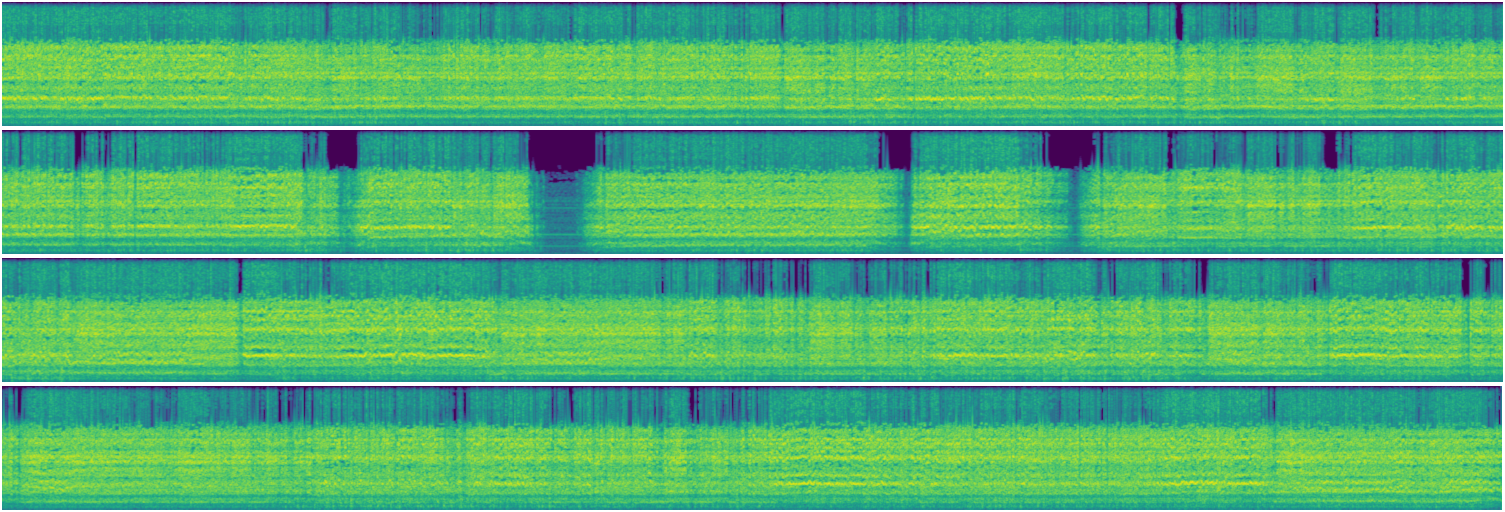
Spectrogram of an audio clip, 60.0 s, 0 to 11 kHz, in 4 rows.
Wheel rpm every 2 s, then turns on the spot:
220, 230, 230, 230, 220, 230, 220, 230, 230, 160, 110, 180, 120, 160, 190, 200, 200, 200, 200, 190, 200, 200, 200, 190, 190, 200, 190, 200, 200, 190.
none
